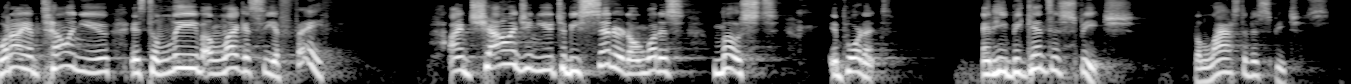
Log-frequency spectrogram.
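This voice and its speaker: A man with an American accent speaks at a high pitch. Long, frequent pauses break up his speech. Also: ordinary pitch variation. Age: 40s. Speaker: pastor. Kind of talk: sermon.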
